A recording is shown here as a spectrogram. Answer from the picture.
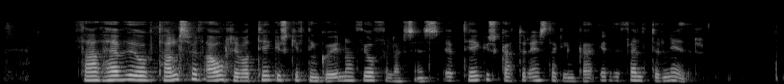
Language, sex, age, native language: Icelandic, female, 30-39, Icelandic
